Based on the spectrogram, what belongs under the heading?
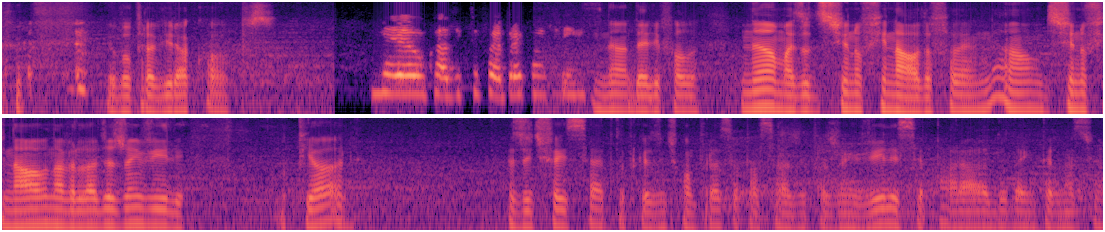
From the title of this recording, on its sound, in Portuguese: AO VIVO DO AEROPORTO DE VIRACOPOS!!!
